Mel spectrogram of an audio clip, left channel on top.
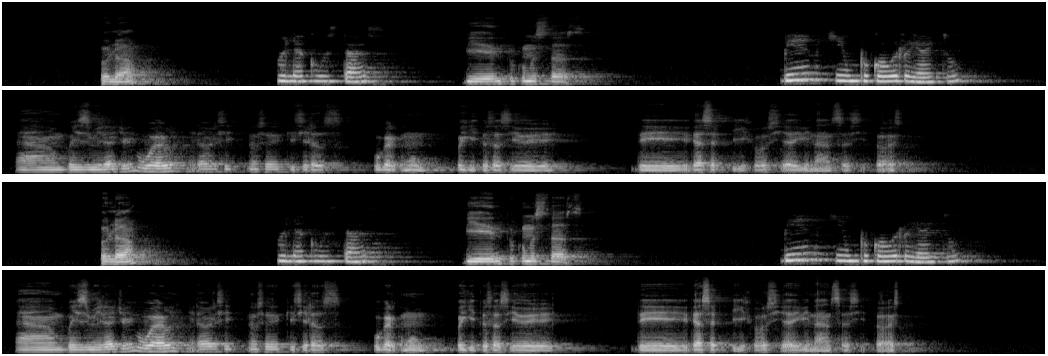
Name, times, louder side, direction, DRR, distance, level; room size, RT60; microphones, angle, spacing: voice 1, 1.0-1.4 4.6-5.7 10.6-13.8 14.2-14.7 15.0-16.0 16.8-19.4, right 2 dB, 90° right, 9 dB, 2.0 m, -20 dB
voice 2, 2.7-3.7 7.8-9.6, left 1 dB, 75° left, 2 dB, 1.5 m, -18 dB
29.5 x 22.0 x 8.8 m, 0.99 s
head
